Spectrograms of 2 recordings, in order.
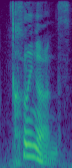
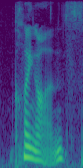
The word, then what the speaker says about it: Klingons: Okay, but this word is Kilgon. No, that's not correct. – Klingons. – Is that really how you pronounce yes.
